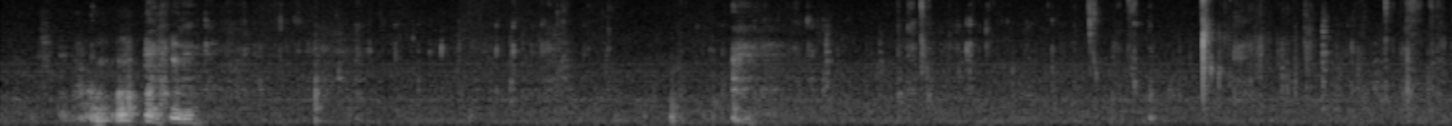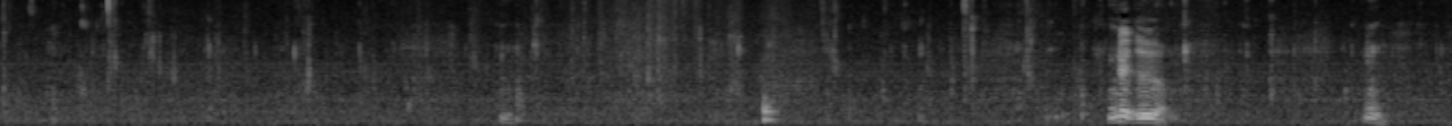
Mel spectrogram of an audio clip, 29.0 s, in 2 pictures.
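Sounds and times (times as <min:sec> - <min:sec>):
person chewing sandwich: 0:00.5 - 0:25.6, 0:26.2 - 0:29.0
wet mouth clicks and smacks: 0:10.9 - 0:12.4.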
